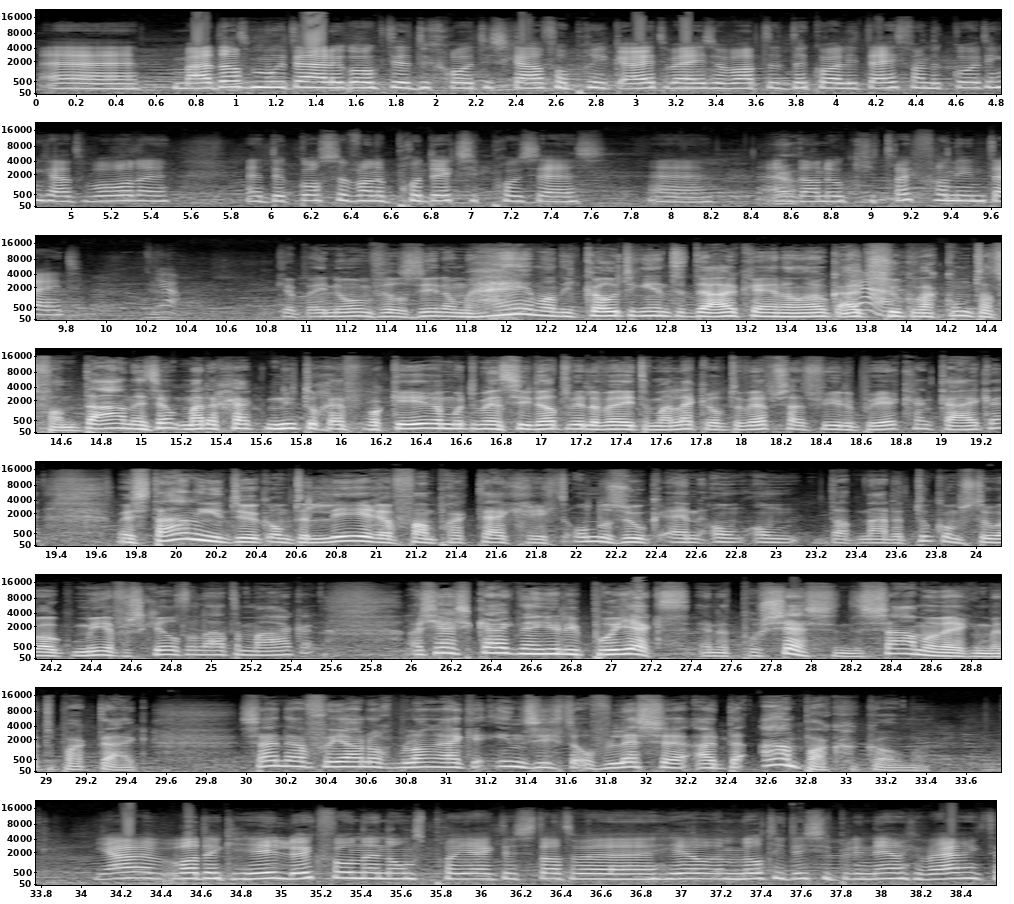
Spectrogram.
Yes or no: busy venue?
yes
